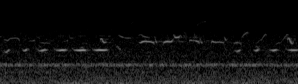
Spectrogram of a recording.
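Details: Orange-breasted bush-shrike, a bird of thickets and dense vegetation, calling during an early-morning game drive. Short, clear whistled notes are repeated quickly, mixed with higher twittering phrases, over a steady unbroken hum.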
